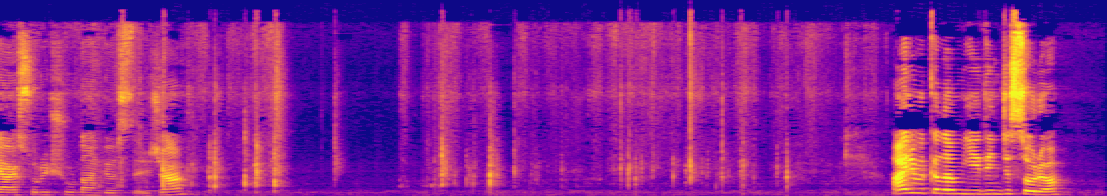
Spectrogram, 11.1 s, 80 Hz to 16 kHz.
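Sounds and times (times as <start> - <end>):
paper rustling and clicking: 1.2 - 3.0, 4.0 - 8.2.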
